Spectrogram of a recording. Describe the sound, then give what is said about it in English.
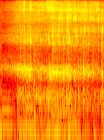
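A steady, breathy slurp of someone sipping mango juice, a continuous wet airy draw lasting over a second with a faint whistling tone and no talking. “gotta sip the mango juice first.”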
